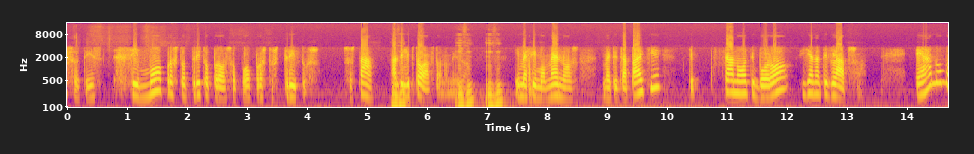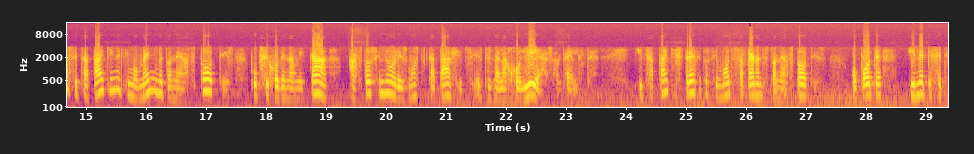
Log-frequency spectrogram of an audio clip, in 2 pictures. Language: Greek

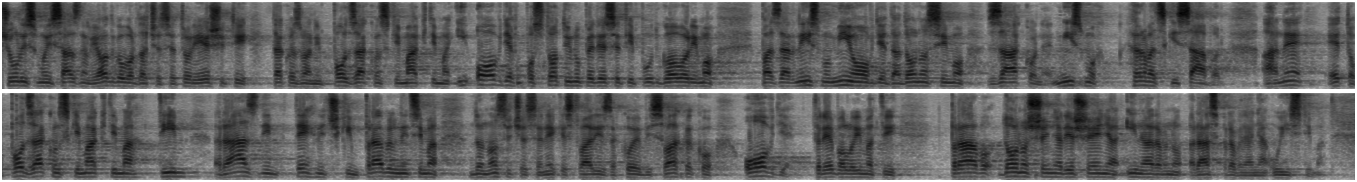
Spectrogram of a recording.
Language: Croatian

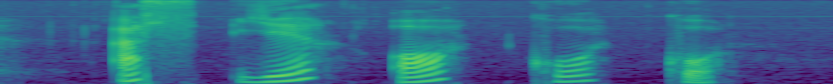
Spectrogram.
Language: Norwegian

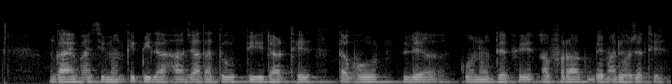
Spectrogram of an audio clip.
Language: Chhattisgarhi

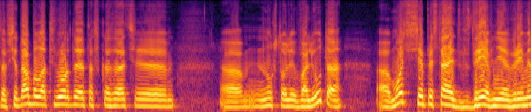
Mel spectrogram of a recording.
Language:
Russian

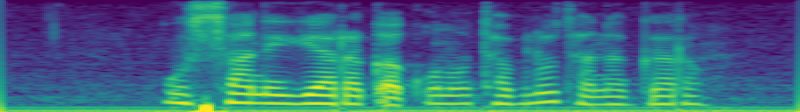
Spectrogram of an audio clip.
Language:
Amharic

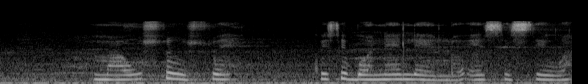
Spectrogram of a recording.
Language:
Xhosa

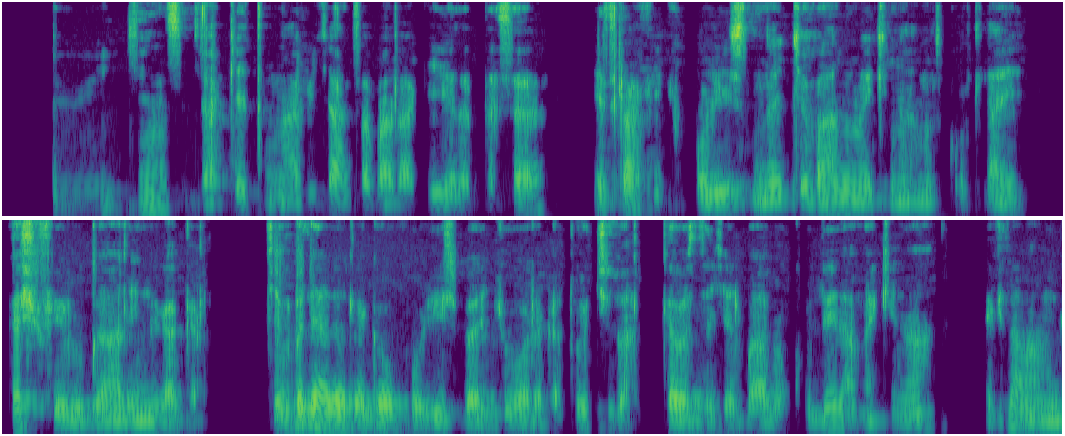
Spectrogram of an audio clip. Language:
Amharic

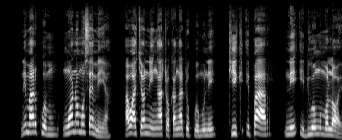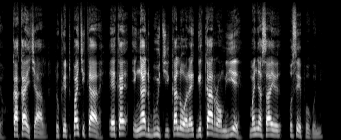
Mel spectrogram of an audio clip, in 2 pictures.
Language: Luo (Kenya and Tanzania)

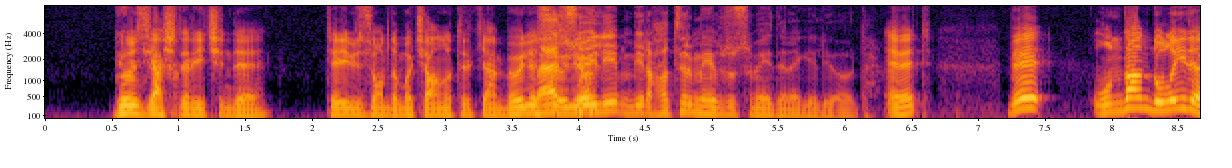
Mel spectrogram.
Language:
Turkish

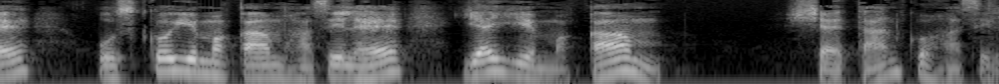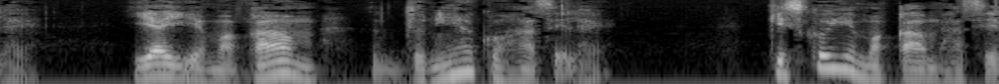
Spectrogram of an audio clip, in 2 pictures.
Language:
Urdu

